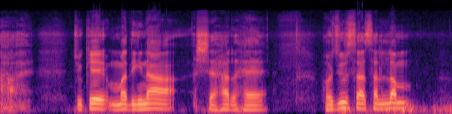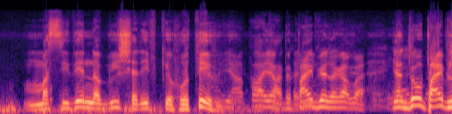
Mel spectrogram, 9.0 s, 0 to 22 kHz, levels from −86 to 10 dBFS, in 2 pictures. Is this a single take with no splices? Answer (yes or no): no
